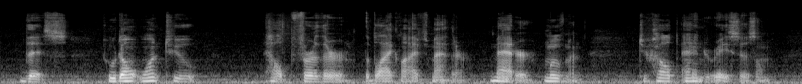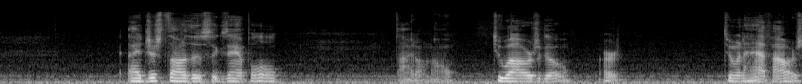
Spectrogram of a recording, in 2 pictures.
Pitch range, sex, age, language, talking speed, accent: 110-150 Hz, male, 30-49, English, 130 wpm, American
